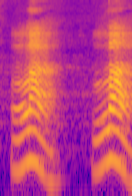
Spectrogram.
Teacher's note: Ujungnya, tepi lidahnya ya, tepi ujung lidahnya menyentuh langit-langit depan ya, mendekati pangkal gigi seri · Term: lam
